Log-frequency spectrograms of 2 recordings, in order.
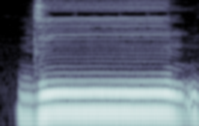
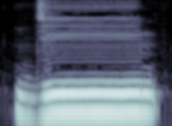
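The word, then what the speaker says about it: جيم: বা, জিম, জিমের উচ্চারণ কেমন, জিভের মধ্যখান উপরের তালু।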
